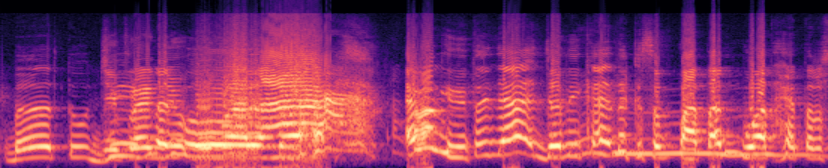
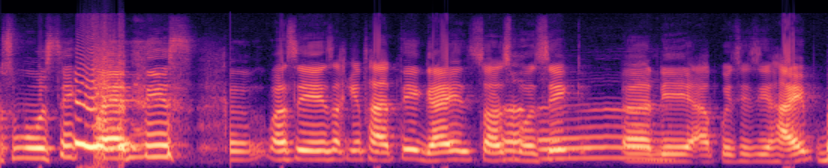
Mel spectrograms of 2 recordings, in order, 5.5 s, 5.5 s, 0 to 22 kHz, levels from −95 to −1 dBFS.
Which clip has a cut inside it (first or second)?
second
